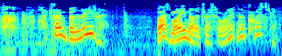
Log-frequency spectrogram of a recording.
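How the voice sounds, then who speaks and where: A man's voice: high voice, sing-song, moderate pace. A man with a British accent playing an earnest junior police detective in a naturalistic radio drama. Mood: baffled, defensive. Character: junior male police sidekick, computer-savvy, earnest. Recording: dull radio drama sound, faint noise.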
